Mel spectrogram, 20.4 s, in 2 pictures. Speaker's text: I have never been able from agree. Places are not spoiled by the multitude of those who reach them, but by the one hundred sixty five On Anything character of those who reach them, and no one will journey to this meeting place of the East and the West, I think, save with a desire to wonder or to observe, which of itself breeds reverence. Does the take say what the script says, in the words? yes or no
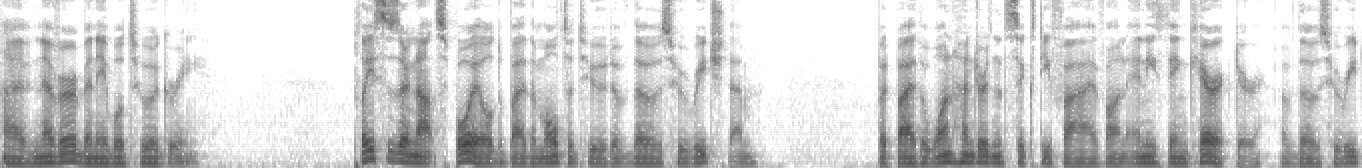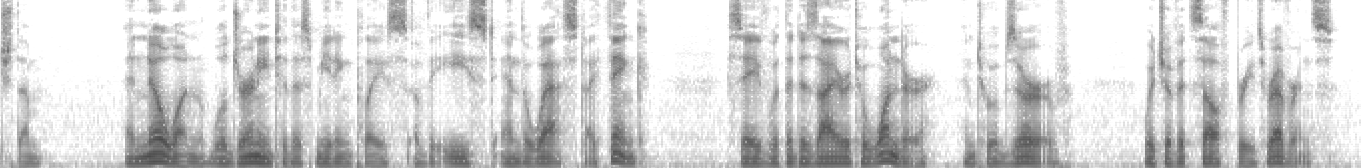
no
